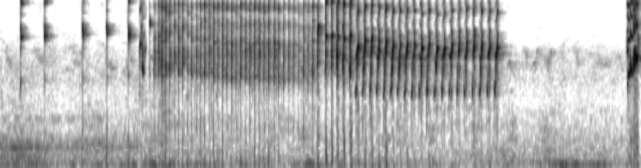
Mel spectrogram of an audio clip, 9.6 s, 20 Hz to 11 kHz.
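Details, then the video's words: Lovebird in a mixed lure recording meant to give pet lovebirds variety to copy. A few spaced clicks start it, then a fast, buzzy, rapidly repeated chatter lasts about five seconds. A harsh chirp ends the section. "1 Jam Masteran Pemikat lovebird - untuk semua jenis Lovebird"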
